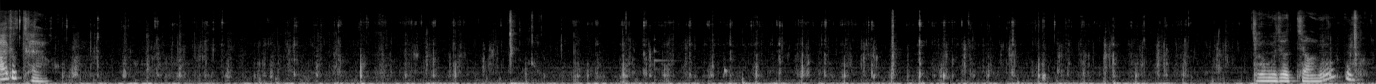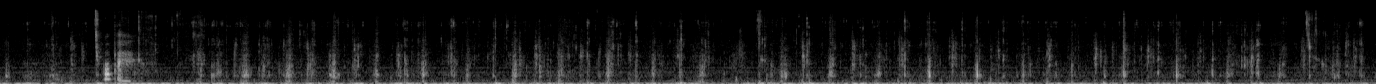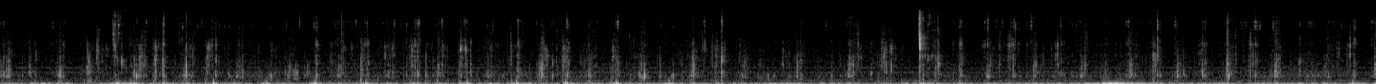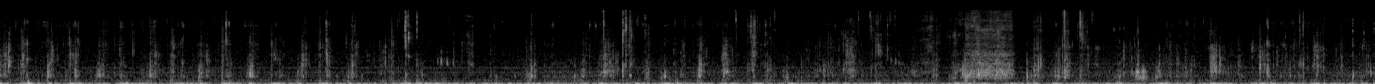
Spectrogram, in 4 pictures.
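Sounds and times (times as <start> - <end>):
person chewing food: 0.5 - 12.6, 13.5 - 55.0
loud mouth noise: 50.4 - 51.5.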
